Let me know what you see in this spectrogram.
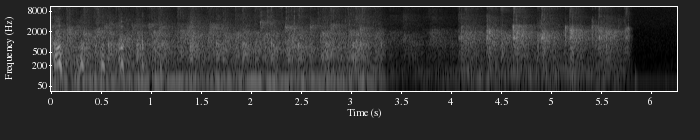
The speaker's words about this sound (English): Oh, you don't often get clapping before the scripture. That's pretty cool. I'll take that.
